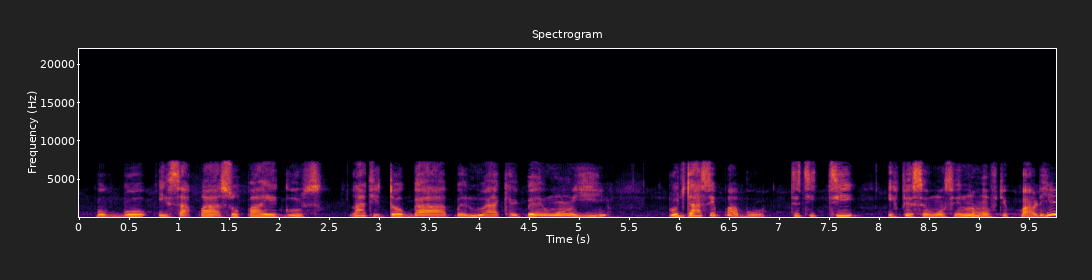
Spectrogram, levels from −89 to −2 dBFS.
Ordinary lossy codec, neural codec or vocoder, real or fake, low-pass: none; codec, 16 kHz, 4 kbps, X-Codec, WavLM features, trained on Multilingual LibriSpeech; fake; 7.2 kHz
